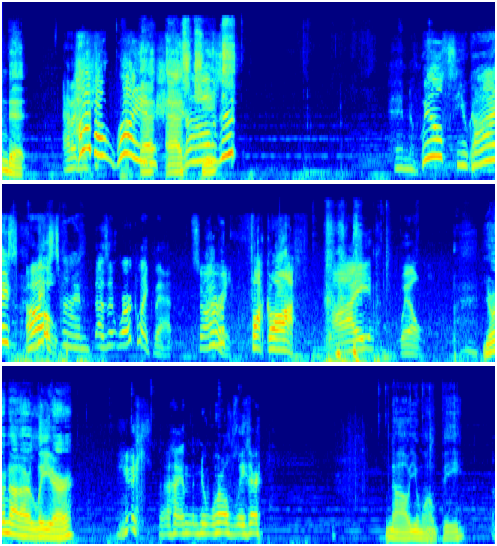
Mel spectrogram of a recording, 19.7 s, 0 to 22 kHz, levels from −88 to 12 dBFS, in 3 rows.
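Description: Nothing technically wrong is audible anywhere in this recording.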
